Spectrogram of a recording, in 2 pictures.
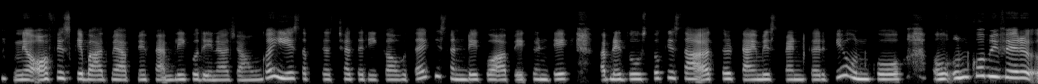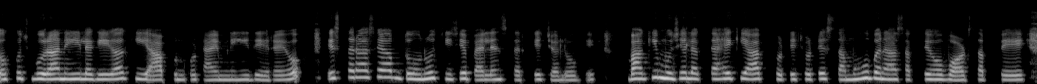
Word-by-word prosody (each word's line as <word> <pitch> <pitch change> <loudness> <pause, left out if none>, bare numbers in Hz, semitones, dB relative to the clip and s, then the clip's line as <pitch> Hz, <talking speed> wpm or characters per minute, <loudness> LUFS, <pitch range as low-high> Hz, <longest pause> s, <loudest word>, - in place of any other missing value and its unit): न 220 +1 +1
ऑफ़िस 270 +4 +1
के 255 -3 +1
बाद 220 -2 -1
मैं 225 - +1
अपने 220 +1 -4
फैमिली 225 0 -2
को 230 0 -2
देना 205 -1 -2
चाहूँगा। 205 - -3
ये 280 -6 +5
सबसे 250 -3 -9
अच्छा 235 +2 -5
तरीका 225 -2 -5
होता 225 +4 -5
है, 305 - +1
कि 375 +3 -5
संडे 230 -6 +1
को 230 0 -7
आप 215 0 -1
1 225 - -4
घंटे 235 +2 +1 0.3
अपने 235 +2 +2
दोस्तों 245 +3 0
के 295 - -1
साथ 245 -2 +3
टाइम 230 -3 +1
स्पेंड 220 -1 -3
करके 225 - -4
उनको 245 - +4 0.5
अ - - +1
उनको 310 +11 +4
भी 375 -2 +6
फिर 300 -4 +5 0.2
कुछ 270 -2 -2
बुरा 250 0 +5
नहीं 245 0 +4
लगेगा 240 +1 +2
कि 260 -3 -2
आप 215 0 -2
उनको 220 0 -6
टाइम 205 -1 -5
नहीं 210 +1 -3
दे 215 -1 -4
रहे 210 0 -5
हो। 250 - -1 0.3
इस 285 +1 0
तरह 320 0 0
से 335 +2 -5
आप 325 -1 0
दोनों 250 +2 +4
चीज़ें 265 -1 -2
बैलेंस 215 +2 -2
करके 210 +2 -6
चलोगे। 200 +2 -8 0.3
बाकी 255 +5 +2
मुझे 275 -2 +6
लगता 255 -1 -1
है, 265 +2 +2
कि 270 +1 -4
आप 250 0 +1
छोटे-छोटे 235 +2 -3
समूह 245 +3 +1
बना 250 -4 +2
सकते 230 +1 -6
हो, 230 -1 +1
व्हाट्सएप 205 0 -3
पे 210 0 -2
235 Hz, 195 wpm, -24 LUFS, 220-260 Hz, 0.5 s, भी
